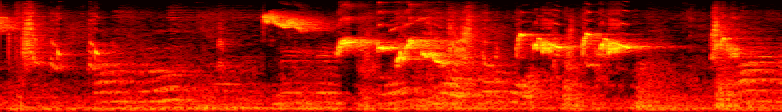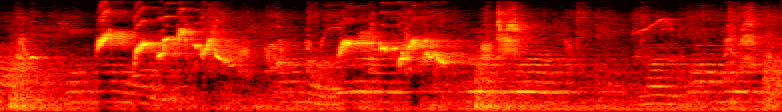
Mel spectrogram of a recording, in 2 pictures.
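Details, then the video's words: A pet red-whiskered bulbul, kept at home and well cared for in Vietnam during Covid, gives a powerful song. Loud, fluty, warbled phrases come in bursts separated by short pauses, with sharp clicks between them. "PHI CƠ MẶT ĐẤT CHÀO MÀO VIỆT"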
